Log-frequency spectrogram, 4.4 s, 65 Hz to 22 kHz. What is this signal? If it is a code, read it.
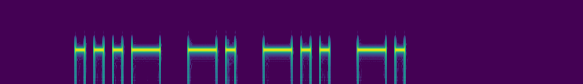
Morse code, heard as a keyed tone, about 17 wpm, 700 Hz. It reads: VNDN
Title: All Cut Numbers - 4-Digit 17wpm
